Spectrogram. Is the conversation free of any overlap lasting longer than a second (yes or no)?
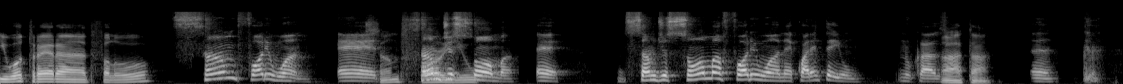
no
